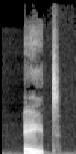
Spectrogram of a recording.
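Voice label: "eight", English, female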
